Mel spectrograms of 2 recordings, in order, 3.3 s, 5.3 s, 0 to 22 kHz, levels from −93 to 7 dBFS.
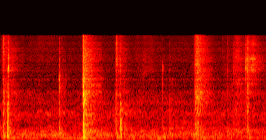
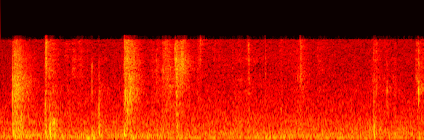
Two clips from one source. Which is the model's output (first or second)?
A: first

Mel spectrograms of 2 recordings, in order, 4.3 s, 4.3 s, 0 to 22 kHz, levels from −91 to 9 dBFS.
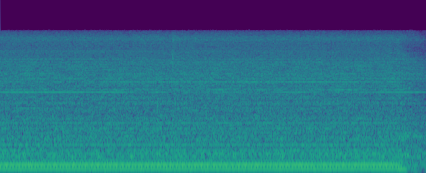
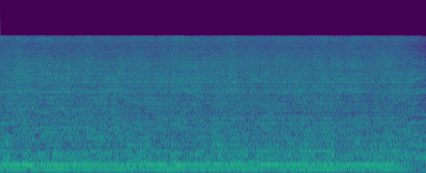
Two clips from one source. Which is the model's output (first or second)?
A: second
